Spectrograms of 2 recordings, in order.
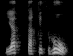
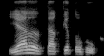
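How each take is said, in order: First: Yattaqithu with the lam merged into a doubled t; wrong merged lam. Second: Yaltaqithu with the lam said clearly before the t; slow, distinct l in Yaltaqithu, no merging; clear idhar lam. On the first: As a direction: say yattaqithu as the mistaken idgham. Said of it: "tidak boleh dibaca". (yattaqithu, lam dilebur ke ta (salah)) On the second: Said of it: "lamnya itu dibaca dengan, eh, idhar". (Yaltaqithu dengan lam dibaca jelas (idhar)) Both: Shown as a demonstration.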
